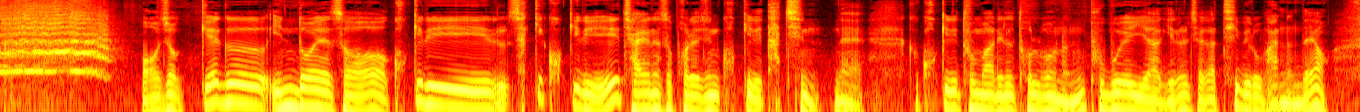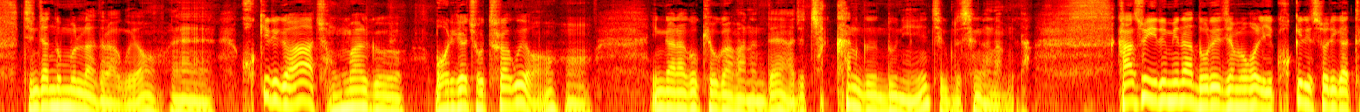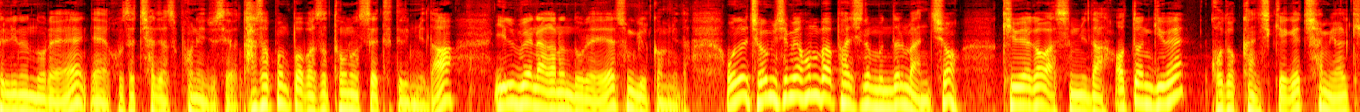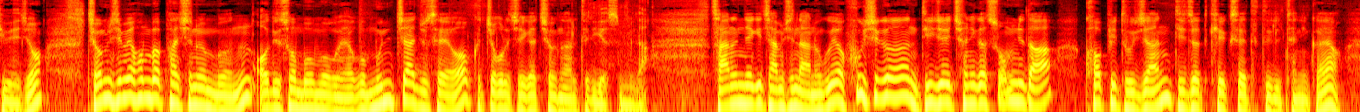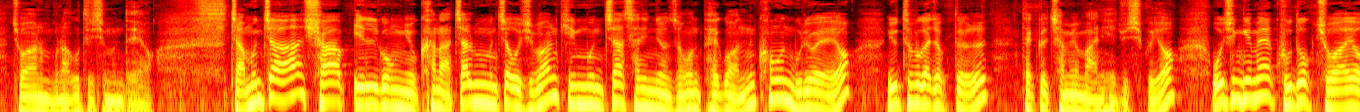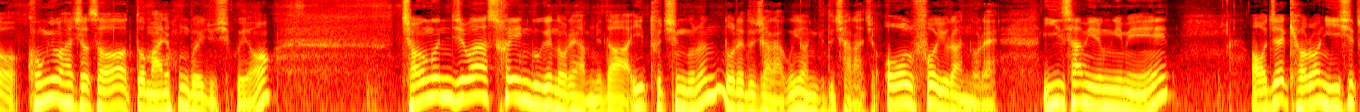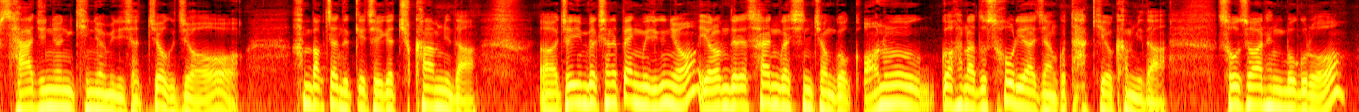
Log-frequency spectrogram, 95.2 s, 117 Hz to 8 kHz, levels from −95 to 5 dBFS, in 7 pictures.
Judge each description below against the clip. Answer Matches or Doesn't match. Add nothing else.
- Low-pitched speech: Matches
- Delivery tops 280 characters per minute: Matches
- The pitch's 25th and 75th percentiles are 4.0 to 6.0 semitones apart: Doesn't match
